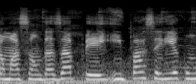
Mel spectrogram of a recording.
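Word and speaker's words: ZAPAY: Então lembra, o nome é ZAPEI, se escreve Z-A-P-A-Y, e aqui na descrição do vídeo vai ficar um link para você acessar bem rapidinho.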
